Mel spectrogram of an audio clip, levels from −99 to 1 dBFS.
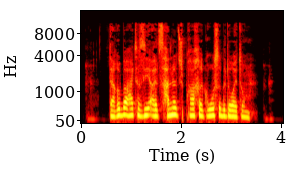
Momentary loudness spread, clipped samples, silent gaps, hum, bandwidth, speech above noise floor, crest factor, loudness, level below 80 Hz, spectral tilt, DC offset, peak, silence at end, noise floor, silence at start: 9 LU; under 0.1%; none; none; 11.5 kHz; 38 dB; 16 dB; -24 LUFS; -62 dBFS; -6.5 dB/octave; under 0.1%; -8 dBFS; 0.65 s; -61 dBFS; 0.55 s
